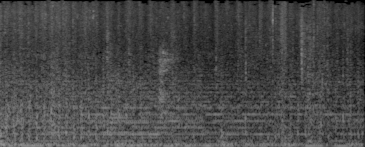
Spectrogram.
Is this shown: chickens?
no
